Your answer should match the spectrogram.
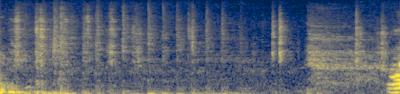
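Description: Small, quick clicks and ticks of a hand rivet gun's metal parts being worked by hand while its nozzle is changed, with one slightly sharper click about three seconds in.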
